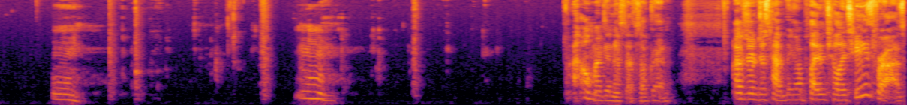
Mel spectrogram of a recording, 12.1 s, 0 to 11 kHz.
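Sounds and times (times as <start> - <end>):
wet chewing smacks: 2.6 - 3.8.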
